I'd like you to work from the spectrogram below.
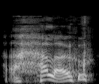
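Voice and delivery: imitating the man's high, breezy hello; casual hello. Mock high greeting from the unsuspecting troll. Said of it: "he's like".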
